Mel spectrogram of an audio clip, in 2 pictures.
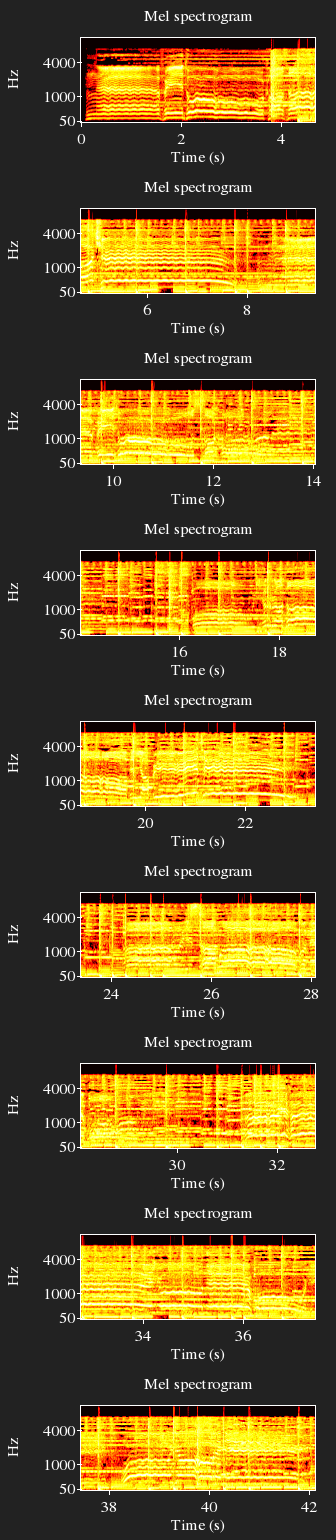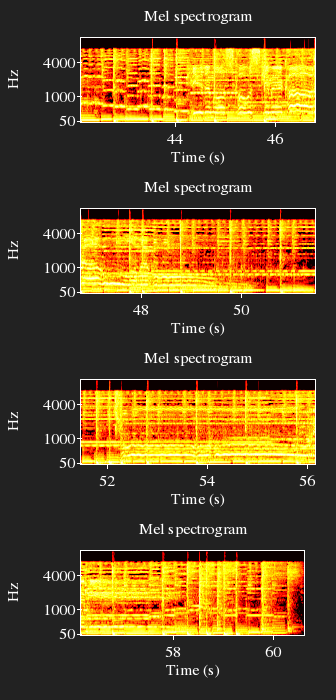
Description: Каталог -> Рок и альтернатива -> Фольк рок
соединяя энергию украинских, цыганских, ямайских мелодий.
